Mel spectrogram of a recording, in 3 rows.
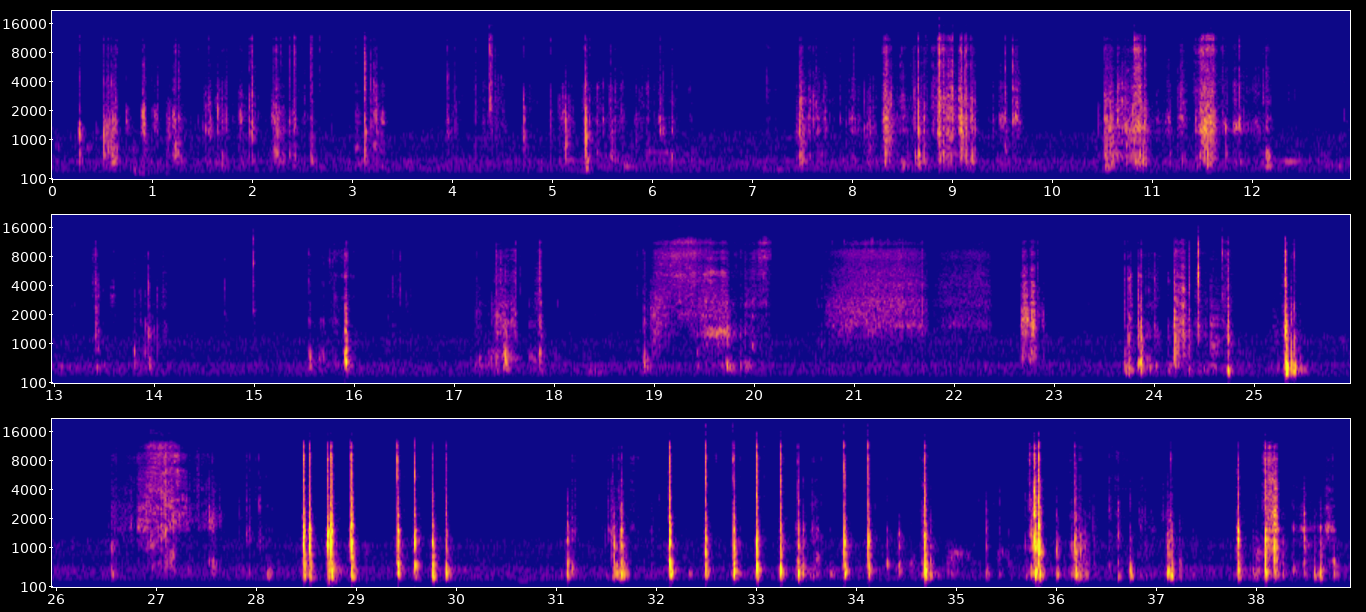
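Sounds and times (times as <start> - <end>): small plastic pieces clicking: 27.9 - 30.0, 31.6 - 34.8.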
